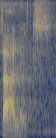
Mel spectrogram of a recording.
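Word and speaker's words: phthalates: it's known as Talent it's pth a-l-a-t-e-s salads pronounced salads it's a chemical put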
